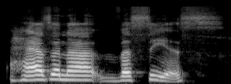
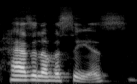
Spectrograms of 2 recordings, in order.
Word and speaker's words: Hazanavicius: Okay, I spelled this out phonetically. So hold on. I'd say now you're like me. Right, it's Michelle Hazanavicius. Hazanavicius.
